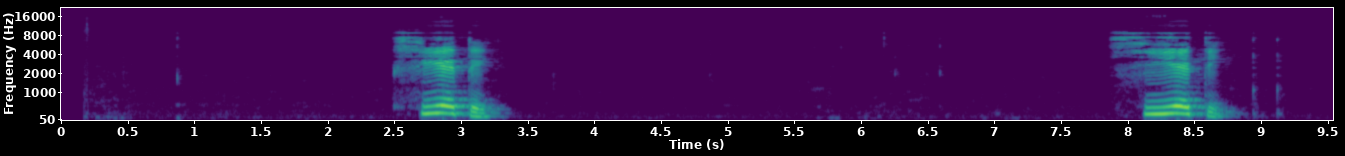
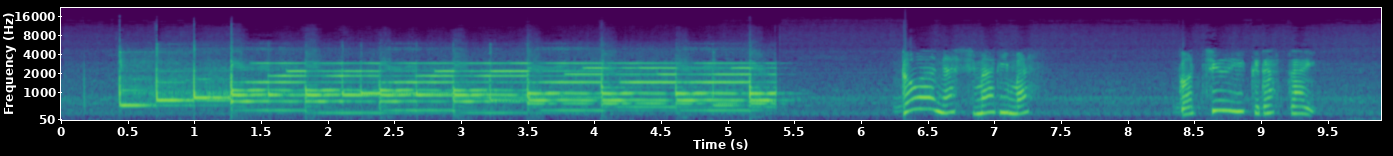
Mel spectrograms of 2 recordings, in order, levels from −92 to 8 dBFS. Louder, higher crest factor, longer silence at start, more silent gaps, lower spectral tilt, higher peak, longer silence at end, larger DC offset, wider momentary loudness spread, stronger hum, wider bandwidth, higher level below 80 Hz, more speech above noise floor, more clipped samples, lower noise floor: second, -17 LUFS vs -14 LUFS; first, 24 dB vs 16 dB; first, 2.5 s vs 0.4 s; neither; about the same, -4 dB/octave vs -3 dB/octave; about the same, -2 dBFS vs 0 dBFS; first, 0.85 s vs 0.15 s; neither; first, 22 LU vs 6 LU; neither; second, 9.2 kHz vs 11 kHz; second, -74 dBFS vs -62 dBFS; first, 69 dB vs 25 dB; neither; first, -86 dBFS vs -41 dBFS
